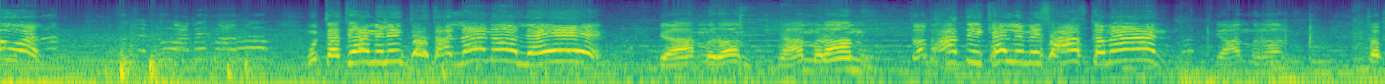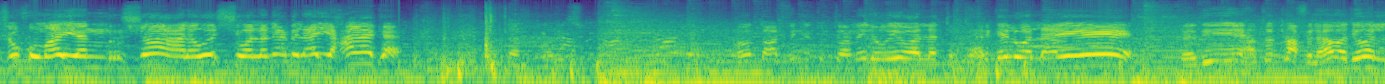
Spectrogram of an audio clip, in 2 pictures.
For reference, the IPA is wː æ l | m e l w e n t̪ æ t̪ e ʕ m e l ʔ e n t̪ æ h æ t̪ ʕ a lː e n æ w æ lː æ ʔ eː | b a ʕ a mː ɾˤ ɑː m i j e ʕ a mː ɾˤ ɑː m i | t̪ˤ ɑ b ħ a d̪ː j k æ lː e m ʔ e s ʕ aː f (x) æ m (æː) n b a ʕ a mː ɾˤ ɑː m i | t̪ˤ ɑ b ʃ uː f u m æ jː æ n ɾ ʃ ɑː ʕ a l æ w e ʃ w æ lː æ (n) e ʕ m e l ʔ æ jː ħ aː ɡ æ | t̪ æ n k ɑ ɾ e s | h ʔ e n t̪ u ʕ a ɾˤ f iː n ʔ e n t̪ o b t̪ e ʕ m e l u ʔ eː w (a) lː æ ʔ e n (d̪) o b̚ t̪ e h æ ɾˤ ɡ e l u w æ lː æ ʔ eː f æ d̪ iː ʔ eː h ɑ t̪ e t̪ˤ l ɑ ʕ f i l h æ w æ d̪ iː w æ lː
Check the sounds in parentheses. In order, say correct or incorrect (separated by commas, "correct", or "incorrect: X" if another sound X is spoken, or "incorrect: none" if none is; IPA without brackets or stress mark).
incorrect: k, correct, correct, incorrect: æ, incorrect: t̪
